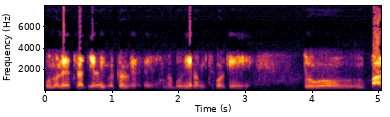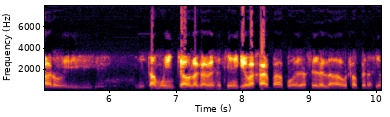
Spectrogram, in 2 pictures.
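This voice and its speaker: At a moderate pace, a man holds a medium pitch with fairly even intonation while his loudness swings widely. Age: 50s. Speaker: father of a wounded police officer. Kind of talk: phone interview. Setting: phone call from airport. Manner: halting.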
